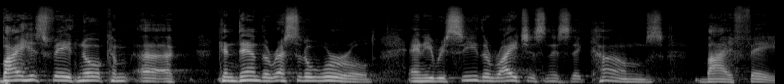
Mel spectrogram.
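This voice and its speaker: Recorded very cleanly against a silent background, a man with a plain, everyday voice speaks at a fairly slow pace, his fairly high pitch showing ordinary variation. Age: 50s. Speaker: guest preacher. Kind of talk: sermon.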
